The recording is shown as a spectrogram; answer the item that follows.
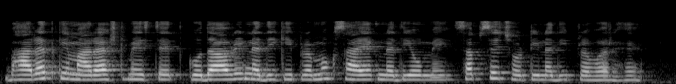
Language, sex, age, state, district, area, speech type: Hindi, female, 30-45, Rajasthan, Jaipur, urban, read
